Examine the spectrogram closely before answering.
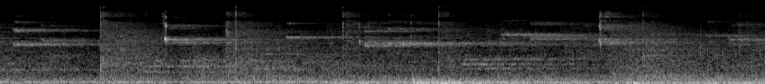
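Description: Badminton rally: rackets strike the shuttlecock with sharp cracks, about once a second, the loudest about a second and a half in. Court shoes squeak briefly on the floor, over a steady low rumble.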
